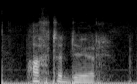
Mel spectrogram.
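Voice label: "achterdeur", Dutch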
